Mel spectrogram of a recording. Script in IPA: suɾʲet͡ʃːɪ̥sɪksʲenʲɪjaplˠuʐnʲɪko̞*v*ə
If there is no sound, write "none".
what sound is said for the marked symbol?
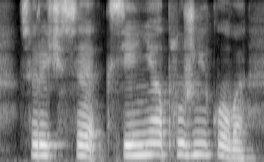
v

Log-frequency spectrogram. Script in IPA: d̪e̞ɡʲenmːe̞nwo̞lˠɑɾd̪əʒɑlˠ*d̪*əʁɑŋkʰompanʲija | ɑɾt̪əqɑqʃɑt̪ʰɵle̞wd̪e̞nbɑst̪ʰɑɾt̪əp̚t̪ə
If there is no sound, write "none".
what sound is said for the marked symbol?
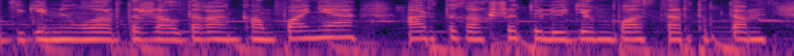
d̪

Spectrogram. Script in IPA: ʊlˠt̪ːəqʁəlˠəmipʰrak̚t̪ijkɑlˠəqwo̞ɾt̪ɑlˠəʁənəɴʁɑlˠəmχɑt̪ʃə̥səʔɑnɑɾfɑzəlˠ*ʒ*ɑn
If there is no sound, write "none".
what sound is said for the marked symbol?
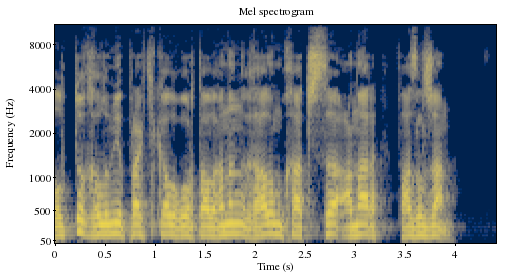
ʒ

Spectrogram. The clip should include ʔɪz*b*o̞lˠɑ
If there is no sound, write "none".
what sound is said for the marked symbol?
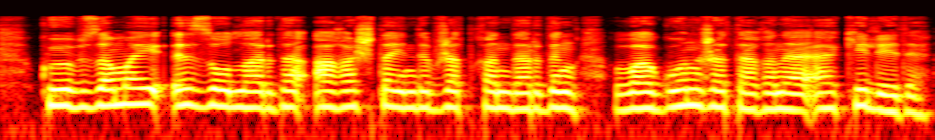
w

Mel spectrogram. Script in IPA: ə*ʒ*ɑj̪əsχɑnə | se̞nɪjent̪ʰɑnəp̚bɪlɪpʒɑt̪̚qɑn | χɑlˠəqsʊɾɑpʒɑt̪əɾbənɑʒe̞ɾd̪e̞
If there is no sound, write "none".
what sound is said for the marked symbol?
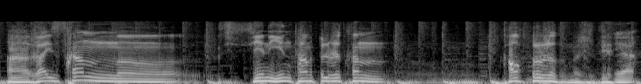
ʁ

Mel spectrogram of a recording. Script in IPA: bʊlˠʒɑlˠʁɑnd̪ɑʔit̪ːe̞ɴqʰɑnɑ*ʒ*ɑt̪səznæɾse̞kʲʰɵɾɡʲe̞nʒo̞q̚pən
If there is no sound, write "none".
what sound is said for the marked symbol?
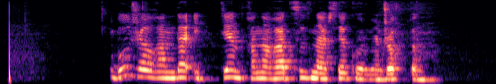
ʁ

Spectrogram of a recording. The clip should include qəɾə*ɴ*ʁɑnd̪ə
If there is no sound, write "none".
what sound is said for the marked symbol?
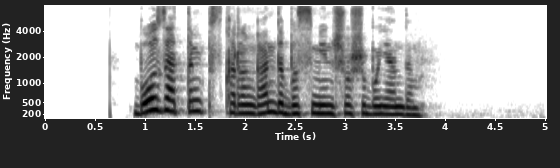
ɴ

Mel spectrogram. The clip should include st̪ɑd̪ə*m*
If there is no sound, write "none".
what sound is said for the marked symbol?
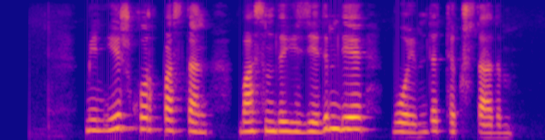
m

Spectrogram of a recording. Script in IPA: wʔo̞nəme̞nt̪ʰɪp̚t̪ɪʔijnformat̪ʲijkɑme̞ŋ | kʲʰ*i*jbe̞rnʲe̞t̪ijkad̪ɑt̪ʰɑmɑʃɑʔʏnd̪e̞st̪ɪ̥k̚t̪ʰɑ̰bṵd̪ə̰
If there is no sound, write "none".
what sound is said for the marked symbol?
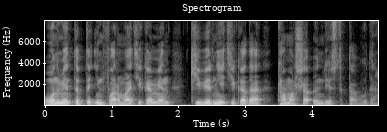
i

